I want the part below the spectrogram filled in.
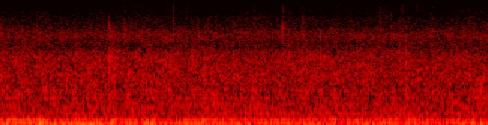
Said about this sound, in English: listen to the sound of the rain when you're under the canopy as well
